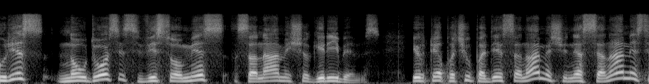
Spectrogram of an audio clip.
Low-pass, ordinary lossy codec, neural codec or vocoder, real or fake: 10.8 kHz; Opus, 64 kbps; codec, 16 kHz in and 24 kHz out, 0.9 kbps, LongCat-Audio-Codec, four codebook decoder; fake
